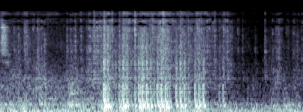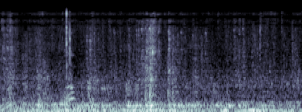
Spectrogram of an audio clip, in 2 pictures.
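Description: Glider rolling on its main wheel over a grass airfield after landing: a steady low rumble with the cockpit rattling, louder about a second in, with a few light knocks later on.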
